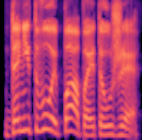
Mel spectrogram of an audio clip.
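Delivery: usual speaking voice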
